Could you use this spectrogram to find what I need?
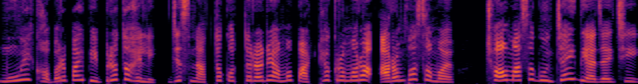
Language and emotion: Odia, fearful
